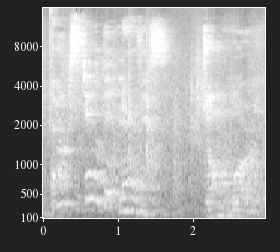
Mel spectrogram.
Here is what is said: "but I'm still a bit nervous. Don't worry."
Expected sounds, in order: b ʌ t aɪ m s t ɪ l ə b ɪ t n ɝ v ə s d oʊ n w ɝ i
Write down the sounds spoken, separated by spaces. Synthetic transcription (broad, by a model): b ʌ t aɪ m s t ɪ l ə b ɪ t n ɝ v ə s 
